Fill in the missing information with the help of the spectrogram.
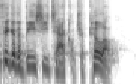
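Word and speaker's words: Trapilo: And I know I've said Trapillo in the past. There's only one L in his name, and I have corrected that in my head. So now I'll say it right.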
